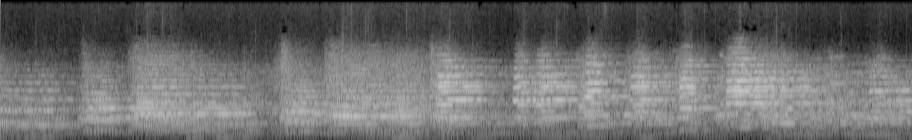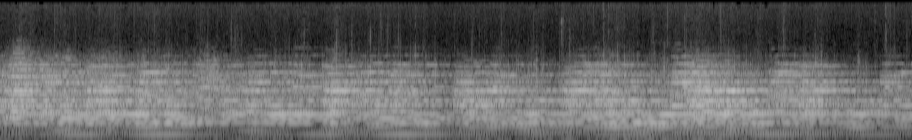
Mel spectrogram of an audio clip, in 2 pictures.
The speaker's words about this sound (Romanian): Clopotele bat ora nămiezii.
